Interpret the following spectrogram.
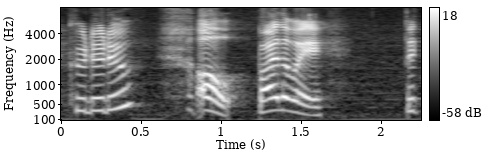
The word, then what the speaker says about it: Kururu: People will probably say Kryl, but the thing is, I don't know, I don't like the sound of it. I just say her Japanese name, the Japanese pronunciation of her name, Kururu. So just to clarify, that's why I'm saying Kururu.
